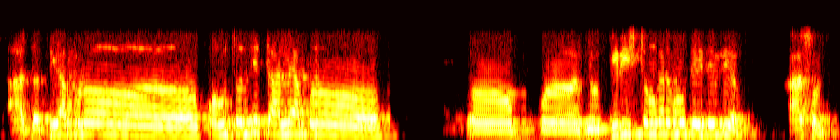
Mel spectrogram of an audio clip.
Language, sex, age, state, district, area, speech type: Odia, male, 45-60, Odisha, Kendrapara, urban, conversation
